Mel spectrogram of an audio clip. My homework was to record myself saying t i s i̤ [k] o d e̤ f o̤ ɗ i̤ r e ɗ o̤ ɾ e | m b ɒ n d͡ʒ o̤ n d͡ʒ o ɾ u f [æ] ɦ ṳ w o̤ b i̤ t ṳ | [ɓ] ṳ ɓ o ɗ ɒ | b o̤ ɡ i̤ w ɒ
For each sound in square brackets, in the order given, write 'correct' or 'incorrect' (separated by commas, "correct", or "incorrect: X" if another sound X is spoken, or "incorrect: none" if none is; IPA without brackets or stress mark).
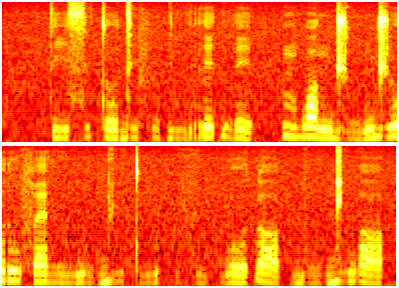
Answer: incorrect: t, correct, incorrect: f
